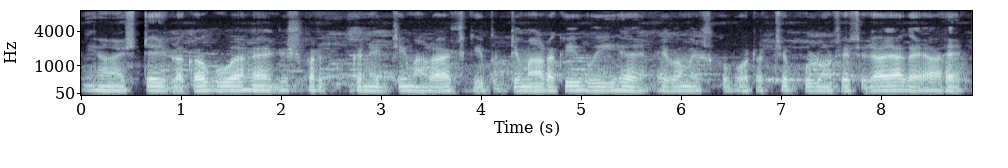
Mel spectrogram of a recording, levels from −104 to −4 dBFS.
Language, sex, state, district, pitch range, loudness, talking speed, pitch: Hindi, male, Bihar, Madhepura, 100-110 Hz, -19 LUFS, 160 wpm, 105 Hz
